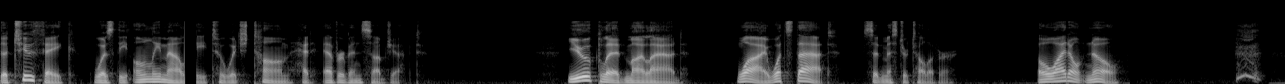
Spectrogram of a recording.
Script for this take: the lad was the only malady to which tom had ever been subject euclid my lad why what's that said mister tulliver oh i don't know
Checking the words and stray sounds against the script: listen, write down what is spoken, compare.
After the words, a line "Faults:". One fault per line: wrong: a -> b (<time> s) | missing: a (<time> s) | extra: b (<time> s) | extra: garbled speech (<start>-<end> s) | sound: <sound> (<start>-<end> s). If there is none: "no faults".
the toothache was the only malady to which tom had ever been subject euclid my lad why what's that said mister tulliver oh i don't know
Faults:
wrong: lad -> toothache (0.1 s)
sound: dropout (1.8-2.0 s)
sound: breath (12.3-12.7 s)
